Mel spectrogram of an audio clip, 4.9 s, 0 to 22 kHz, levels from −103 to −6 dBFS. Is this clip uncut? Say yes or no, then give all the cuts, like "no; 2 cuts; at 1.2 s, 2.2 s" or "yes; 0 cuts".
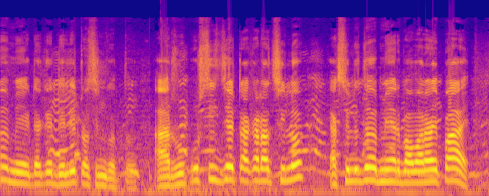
yes; 0 cuts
